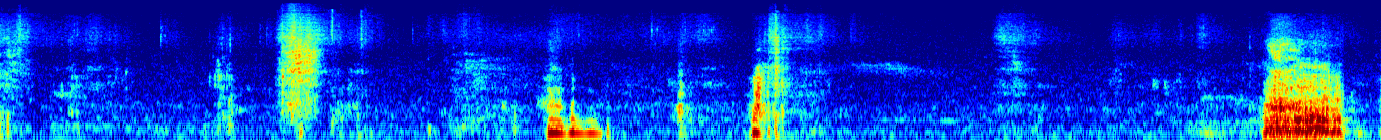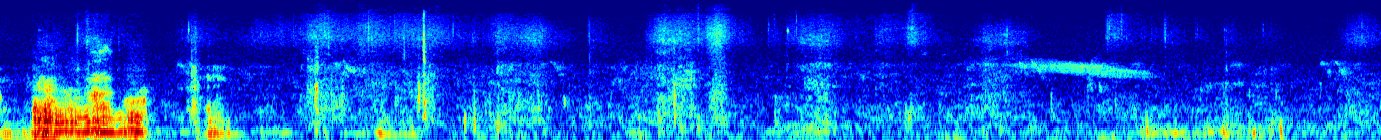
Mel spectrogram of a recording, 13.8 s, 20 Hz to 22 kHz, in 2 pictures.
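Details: Two Caucasian Shepherds, Amy, a 3-month-old female, and Balu, a 21-month-old male, roughhousing in play on 13.02.16; scattered low growls and snarls, with a loud cluster near the middle, over a faint background.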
